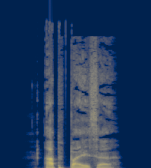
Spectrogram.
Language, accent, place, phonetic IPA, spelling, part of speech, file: German, Germany, Berlin, [ˈapˌbaɪ̯sə], abbeiße, verb, De-abbeiße.ogg
- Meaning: inflection of abbeißen: 1. first-person singular dependent present 2. first/third-person singular dependent subjunctive I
